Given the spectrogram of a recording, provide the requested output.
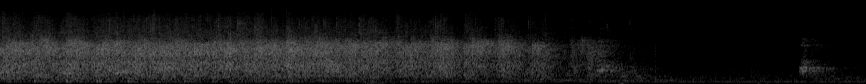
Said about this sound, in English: You may be seated, but why don't you go down clapping in the name of the Lord? God bless you.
